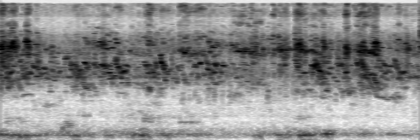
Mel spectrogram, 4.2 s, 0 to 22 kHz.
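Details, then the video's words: Many budgerigars in a Bahawalpur colony of roughly 100 pairs: soft, overlapping high warbles and chirps blending into a continuous murmur, with a low background rumble. "budges sound"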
